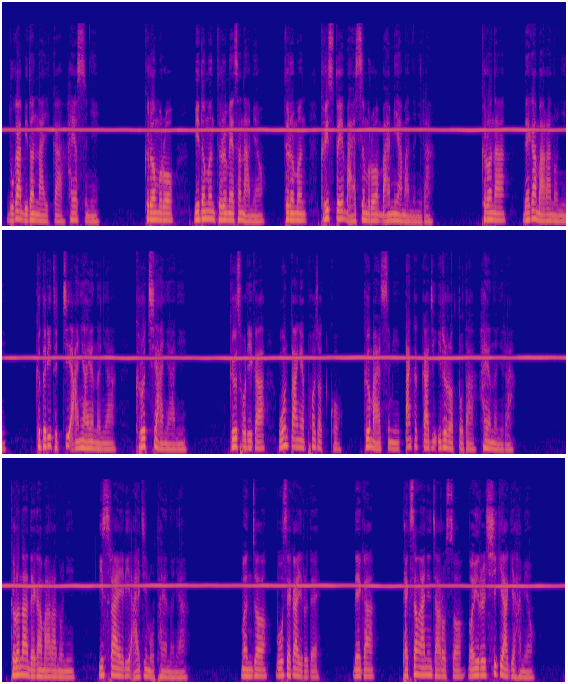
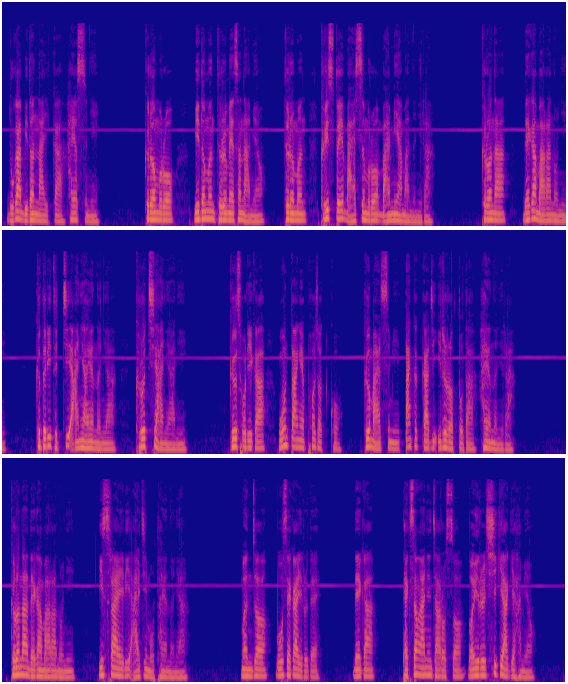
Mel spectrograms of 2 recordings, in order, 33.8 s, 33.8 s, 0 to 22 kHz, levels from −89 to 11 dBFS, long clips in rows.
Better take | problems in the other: second | high-pitched whine; loud; throughout; 2 kHz, 6 dB below the speech; faint in the second

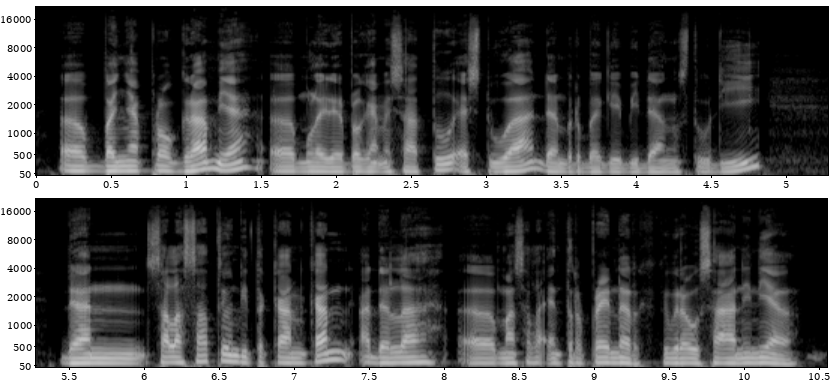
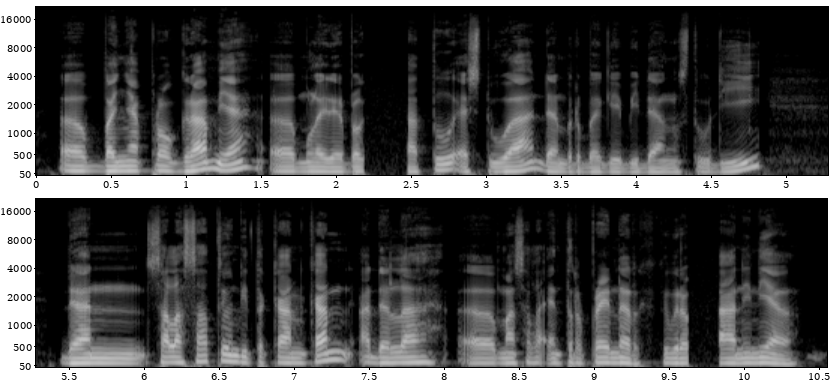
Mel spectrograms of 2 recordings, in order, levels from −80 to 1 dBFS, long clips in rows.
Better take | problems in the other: first | audio cutting out; at 2 s and at 9.5 s

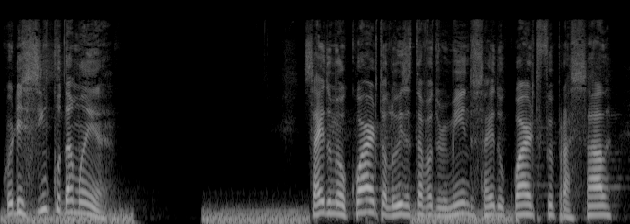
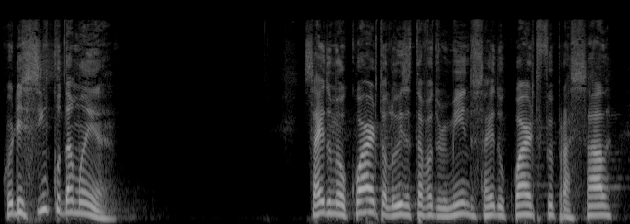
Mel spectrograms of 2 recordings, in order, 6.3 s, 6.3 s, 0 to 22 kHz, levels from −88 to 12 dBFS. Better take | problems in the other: second | low rumble; faint; until 1.5 s, from 2 to 3 s and from 4 to 5 s; 25 dB below the speech

